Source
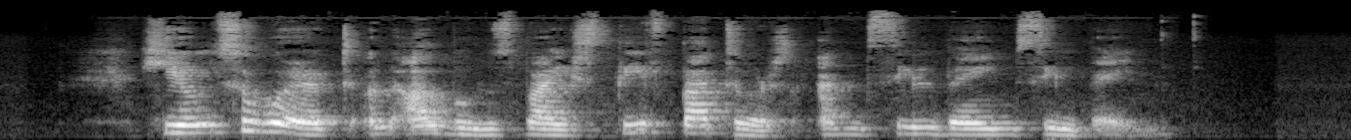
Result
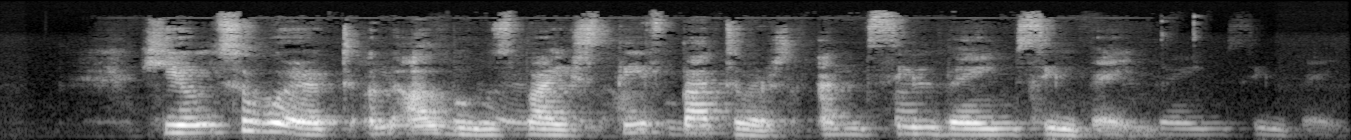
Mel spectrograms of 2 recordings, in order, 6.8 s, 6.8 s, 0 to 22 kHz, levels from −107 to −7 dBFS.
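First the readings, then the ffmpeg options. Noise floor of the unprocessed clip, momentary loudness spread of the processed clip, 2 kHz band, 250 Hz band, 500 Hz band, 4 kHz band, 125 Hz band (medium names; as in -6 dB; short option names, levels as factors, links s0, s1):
-79 dBFS, 15 LU, +2.5 dB, +1.5 dB, +1.5 dB, +5.0 dB, +1.5 dB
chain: -filter_complex "[0:a]acrossover=split=110[s0][s1];[s1]crystalizer=i=1.5:c=0[s2];[s0][s2]amix=inputs=2:normalize=0,asplit=2[s3][s4];[s4]adelay=1050,volume=0.1,highshelf=f=4000:g=-23.6[s5];[s3][s5]amix=inputs=2:normalize=0,volume=1.19"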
